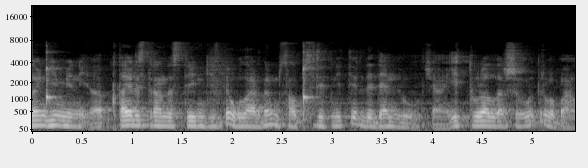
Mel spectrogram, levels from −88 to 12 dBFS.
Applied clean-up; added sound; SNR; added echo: none; Bowed string instrument; 14 dB; reverberation time 0.9 s.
